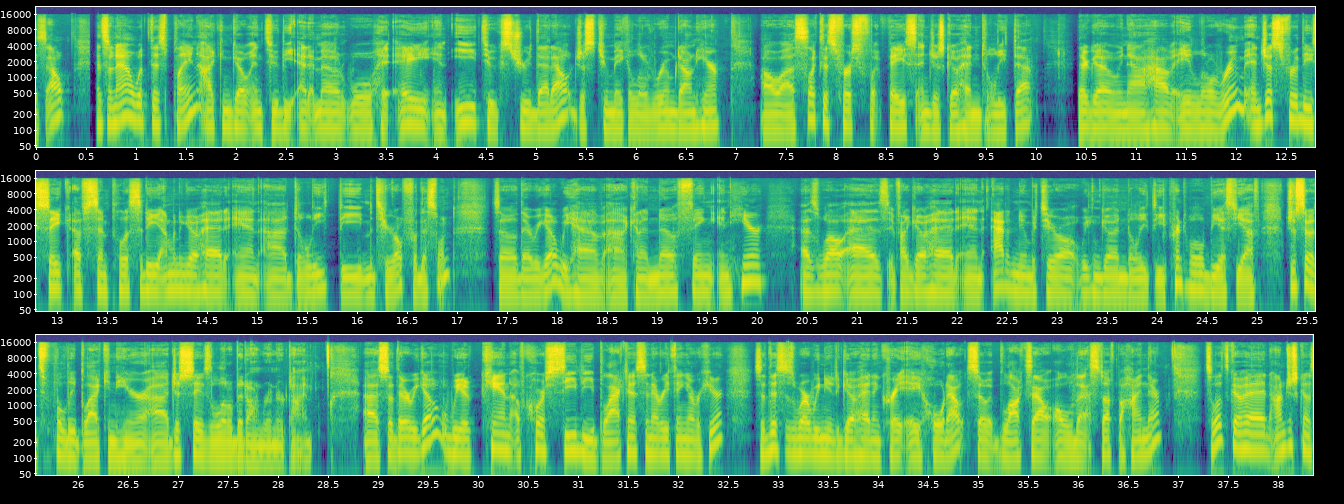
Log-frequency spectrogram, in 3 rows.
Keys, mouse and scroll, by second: 0.5 ctrl+s, 1.6 click, 2.3 Tab, 2.9 a, 3.8 e, 6.0 click, 6.3 3, 6.7 click, 7.8 x, 9.4 shift+click, 9.8 Tab, 10.2 KP_0, 11.1 shift+click, 12.9 ctrl+s, 14.1 click, 16.3-17.6 drag, 22.3 click, 24.0 Delete, 25.2 Delete, 25.4 shift+click, 28.9 shift+click, 29.9 ctrl+s, 30.3 shift+click, 31.8 click, 32.9 click, 36.5 shift+click, 36.8 Tab, 37.2 2, 37.9 alt+click.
